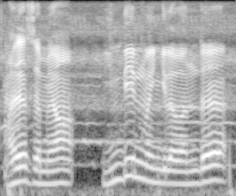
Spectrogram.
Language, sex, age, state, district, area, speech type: Tamil, male, 18-30, Tamil Nadu, Kallakurichi, urban, spontaneous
